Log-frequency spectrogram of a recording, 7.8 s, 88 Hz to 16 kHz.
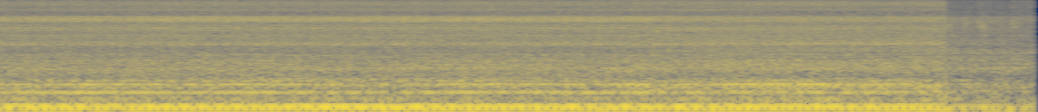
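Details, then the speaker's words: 1978 Chevy C10 350 V8 after new Edelbrock intake, water pump, belts, thermostat, hoses and valve covers, carburetor still untrusted: deep steady idle with even beat, no stumbles or misses; smooth and healthy, much better than before. "Man, that thing's purring like a kitten now. So much better than it used to be."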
